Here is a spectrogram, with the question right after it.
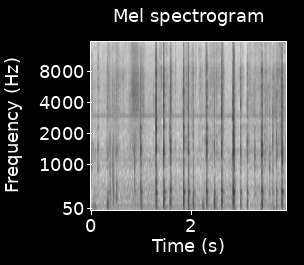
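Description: Fingertips and nails tap and scratch the sides of a hand-sized, hollow, glossy red plastic drinking bottle with a grey cap, held close. Quick, dry, hollow plastic taps with a ringing tone around 400 Hz come in an irregular stream, with faint scratching between them.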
